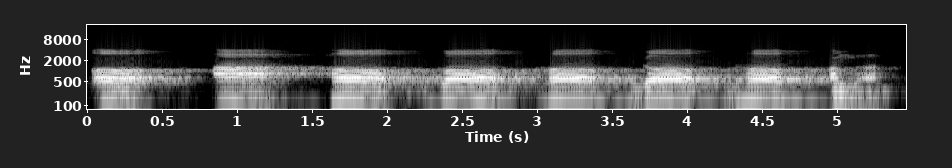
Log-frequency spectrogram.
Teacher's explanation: मतलब कि जब अ, आ, ह और क वर्ग में पांचों, क से अंगा तक अगर किसी को बोलिएगा तो उसके उच्चारण में आपका मुख का कौन सा भाग शामिल होगा? मुख्य रूप से कंठ से वो आवाज निकलेगा। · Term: कंठ से बोले जाने वाली वर्ण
